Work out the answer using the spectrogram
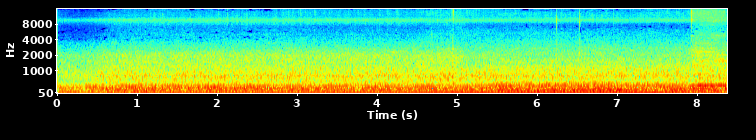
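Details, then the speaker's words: Compressor in a duplex AC unit, tried at the disconnect before fitting a start capacitor and potential relay: heavy steady low hum with no rise in speed, repeated start attempts straining but never turning over; locked rotor, compressor locked up. "She's rotor's locked. No good. No good. That compressor is locked up."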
